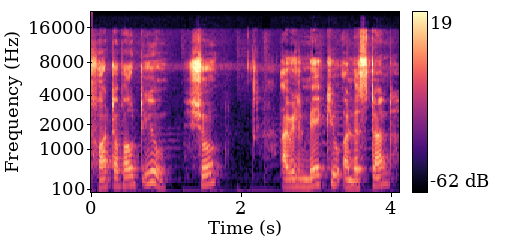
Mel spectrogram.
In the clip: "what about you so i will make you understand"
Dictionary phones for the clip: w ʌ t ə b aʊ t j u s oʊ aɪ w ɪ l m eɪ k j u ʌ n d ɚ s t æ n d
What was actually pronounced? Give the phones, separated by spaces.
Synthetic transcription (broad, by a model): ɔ t ə b aʊ t j u ʃ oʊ aɪ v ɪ l m eɪ k j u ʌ n d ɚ s t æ n d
